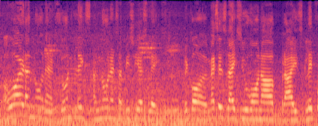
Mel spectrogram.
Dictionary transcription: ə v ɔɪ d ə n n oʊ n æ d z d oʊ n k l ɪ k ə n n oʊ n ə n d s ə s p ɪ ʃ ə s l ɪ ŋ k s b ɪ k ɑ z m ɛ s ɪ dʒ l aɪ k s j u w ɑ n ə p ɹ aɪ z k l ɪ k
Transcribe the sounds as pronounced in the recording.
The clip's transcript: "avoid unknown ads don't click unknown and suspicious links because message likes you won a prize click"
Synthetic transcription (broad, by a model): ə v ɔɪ d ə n n oʊ n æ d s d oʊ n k l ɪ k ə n n oʊ n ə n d s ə p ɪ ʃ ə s l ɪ k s b ɪ k ɑ z m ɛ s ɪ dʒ l aɪ k s j u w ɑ n ə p ɹ aɪ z k l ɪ k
